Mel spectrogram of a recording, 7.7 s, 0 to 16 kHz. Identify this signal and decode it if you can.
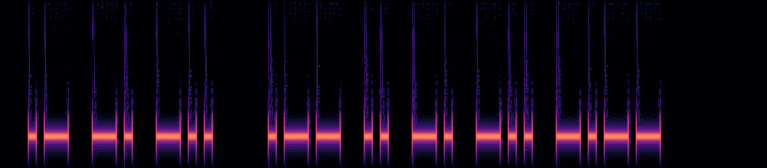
Morse code, heard as a keyed tone, about 15 wpm, 700 Hz. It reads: AND WINDY
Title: Speed-Racing Common QSO Phrases Encore - 15wpm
